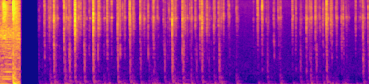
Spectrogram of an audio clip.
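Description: Intro music cuts off abruptly just after the start, followed by faint, irregular clicking, several small clicks a second, for about five seconds.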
